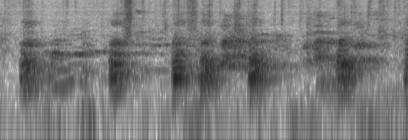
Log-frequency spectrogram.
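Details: Shiba Inu giving repeated moaning barks, each drawn-out yowl lasting about half a second, spaced irregularly over four seconds with a quiet indoor background.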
